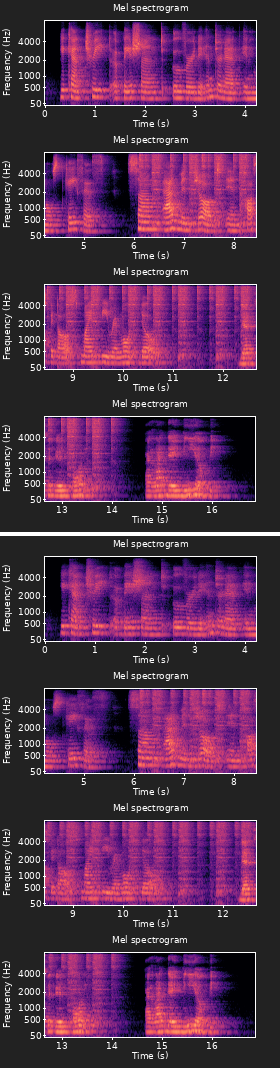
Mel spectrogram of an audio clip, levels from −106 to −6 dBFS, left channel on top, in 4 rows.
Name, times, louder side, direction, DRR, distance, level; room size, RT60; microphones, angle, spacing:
voice 1, 0.3-2.2 2.6-5.4 5.9-10.8, left 4 dB, 60° left, 5 dB, 0.4 m, -36 dB
Drum kit, 6.1-14.0, left 5 dB, 75° left, 0.8 m, -34 dB
voice 2, 12.3-13.5 14.7-16.0, right 1 dB, 30° right, 2 dB, 0.4 m, -32 dB
4.4 x 2.7 x 2.3 m, 0.86 s
head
